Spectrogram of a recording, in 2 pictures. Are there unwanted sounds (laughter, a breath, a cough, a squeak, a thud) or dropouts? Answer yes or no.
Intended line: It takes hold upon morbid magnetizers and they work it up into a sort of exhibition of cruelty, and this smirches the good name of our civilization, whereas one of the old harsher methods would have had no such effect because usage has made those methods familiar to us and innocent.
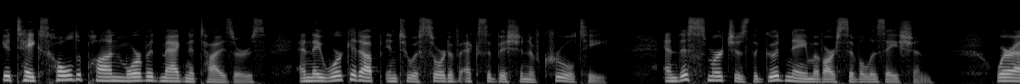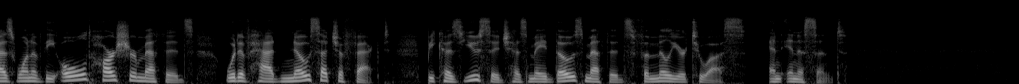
no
